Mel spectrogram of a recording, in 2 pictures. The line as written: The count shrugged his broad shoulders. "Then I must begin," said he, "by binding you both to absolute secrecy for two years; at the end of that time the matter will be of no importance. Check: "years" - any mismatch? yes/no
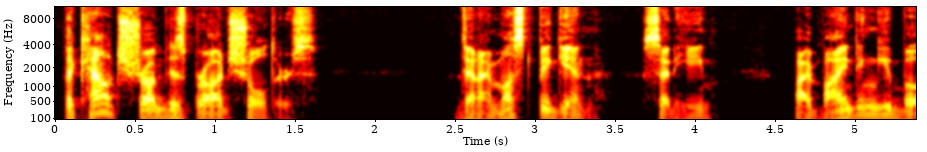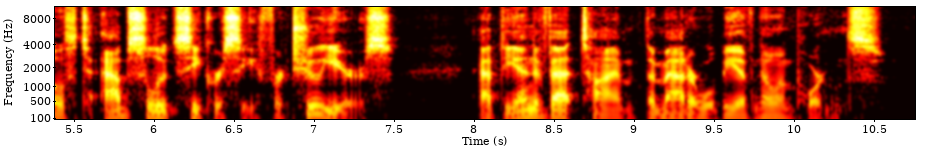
no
